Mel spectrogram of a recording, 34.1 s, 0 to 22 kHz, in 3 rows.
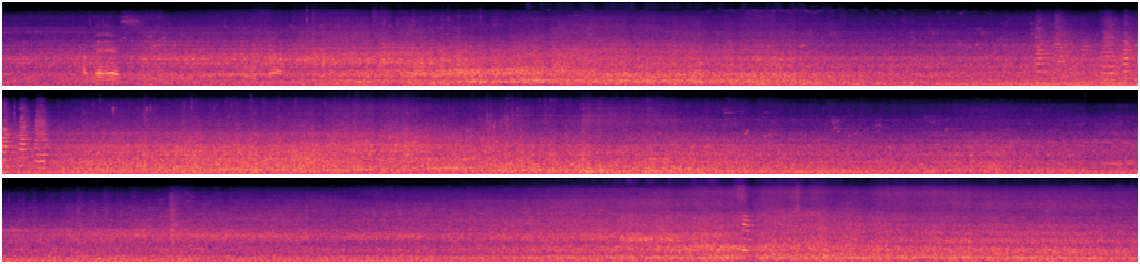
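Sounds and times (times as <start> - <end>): bus engine passing: 0.0 - 34.0
highway traffic: 0.0 - 34.0
pulsing bus horn: 10.2 - 12.3, 29.0 - 30.8.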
